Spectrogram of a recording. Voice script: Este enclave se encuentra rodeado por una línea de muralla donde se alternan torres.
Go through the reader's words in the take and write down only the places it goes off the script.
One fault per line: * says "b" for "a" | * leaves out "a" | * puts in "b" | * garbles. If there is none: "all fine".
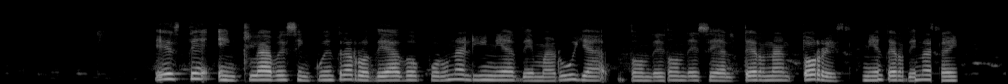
* puts in "donde"
* garbles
